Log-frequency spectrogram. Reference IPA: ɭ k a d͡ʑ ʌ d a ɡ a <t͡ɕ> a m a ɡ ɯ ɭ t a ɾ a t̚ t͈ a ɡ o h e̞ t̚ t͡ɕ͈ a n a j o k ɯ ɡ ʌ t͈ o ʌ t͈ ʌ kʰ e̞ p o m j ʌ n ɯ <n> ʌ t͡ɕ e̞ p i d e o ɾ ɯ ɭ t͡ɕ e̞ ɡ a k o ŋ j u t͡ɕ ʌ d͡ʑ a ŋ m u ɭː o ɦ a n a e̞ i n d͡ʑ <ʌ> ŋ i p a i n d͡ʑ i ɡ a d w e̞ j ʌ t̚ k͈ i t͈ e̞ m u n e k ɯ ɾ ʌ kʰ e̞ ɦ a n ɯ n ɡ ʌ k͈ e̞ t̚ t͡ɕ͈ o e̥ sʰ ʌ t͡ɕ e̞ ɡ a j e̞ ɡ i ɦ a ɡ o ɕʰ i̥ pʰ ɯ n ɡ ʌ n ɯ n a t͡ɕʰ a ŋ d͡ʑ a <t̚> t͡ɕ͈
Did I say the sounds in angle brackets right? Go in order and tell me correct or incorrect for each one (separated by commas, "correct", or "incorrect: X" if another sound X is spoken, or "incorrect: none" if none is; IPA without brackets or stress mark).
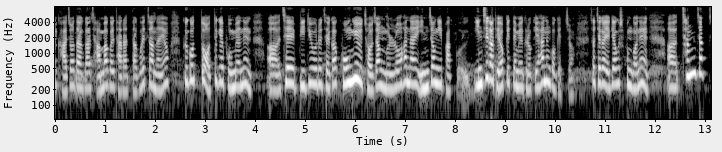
correct, correct, correct, incorrect: k̚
